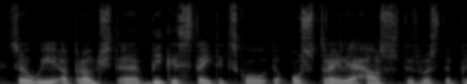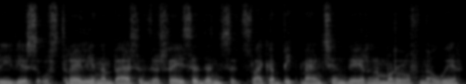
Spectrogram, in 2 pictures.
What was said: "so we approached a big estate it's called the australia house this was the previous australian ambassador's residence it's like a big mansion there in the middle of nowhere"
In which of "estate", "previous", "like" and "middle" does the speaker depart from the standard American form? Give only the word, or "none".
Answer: none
